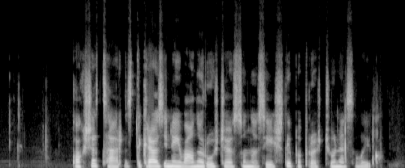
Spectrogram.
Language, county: Lithuanian, Vilnius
